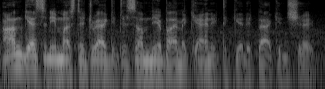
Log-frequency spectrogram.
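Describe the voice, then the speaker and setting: A man's voice: deep voice, brisk, bright, forceful tone, slight background noise. An actor playing a streetwise male informer, sardonic and chatty, talking in casual slang with a wry edge. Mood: confiding. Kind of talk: video game dialogue acting.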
